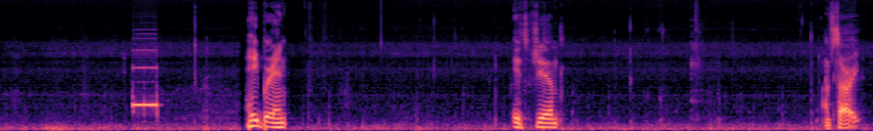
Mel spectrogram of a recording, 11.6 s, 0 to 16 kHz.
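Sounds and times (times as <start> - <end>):
phone voicemail beep: 1.8 - 2.2
speech: 3.3 - 3.9, 6.8 - 7.6, 11.1 - 11.6.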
